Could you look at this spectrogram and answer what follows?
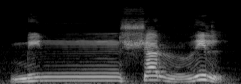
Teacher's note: اب دیکھیے یہ جو را ہے اس را کے نیچے زیر ہے تو اس را کو باریک کر کے پڑھنا ہے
